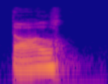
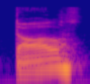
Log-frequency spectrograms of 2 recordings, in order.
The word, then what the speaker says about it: Dáil: So the I-F-A-D-A kind of gives it, but the A-I-F-A-D-A, yeah, gives it an A sound, like, you know, so Dáil. It's kind of like y'all, but Dáil.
